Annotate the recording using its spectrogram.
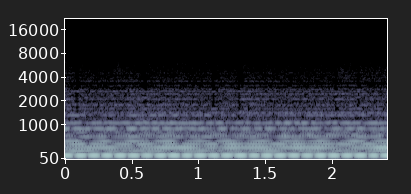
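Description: Alpha-wave binaural-beat track: a low steady hum pulsing about nine times a second, under sustained ambient drone tones.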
